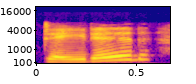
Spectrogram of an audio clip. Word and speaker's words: dated: clear pronunciation okay because we tend to use um the the pronunciation like dated if um if the how do I say this if we're in an informal situation like they dated for 15 years um but if you are I don't know reading something in front of a group of people you would probably say dated like that it's more formal good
